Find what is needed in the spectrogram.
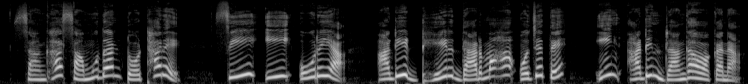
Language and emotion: Santali, angry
